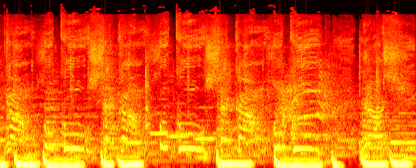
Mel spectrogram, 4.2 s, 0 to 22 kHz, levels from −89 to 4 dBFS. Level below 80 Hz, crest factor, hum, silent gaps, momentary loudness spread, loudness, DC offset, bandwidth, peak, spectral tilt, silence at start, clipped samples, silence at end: -10 dBFS; 8 dB; none; none; 5 LU; -11 LUFS; under 0.1%; 17 kHz; 0 dBFS; -5 dB/octave; 0 s; 0.2%; 0 s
